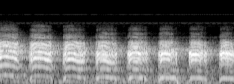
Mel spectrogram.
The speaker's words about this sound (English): That's a mallard duck. Female, of course.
